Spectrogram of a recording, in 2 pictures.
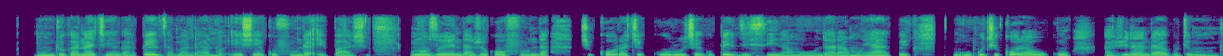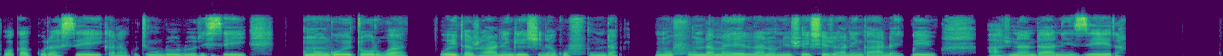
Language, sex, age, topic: Ndau, female, 25-35, education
